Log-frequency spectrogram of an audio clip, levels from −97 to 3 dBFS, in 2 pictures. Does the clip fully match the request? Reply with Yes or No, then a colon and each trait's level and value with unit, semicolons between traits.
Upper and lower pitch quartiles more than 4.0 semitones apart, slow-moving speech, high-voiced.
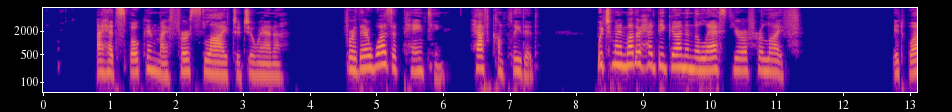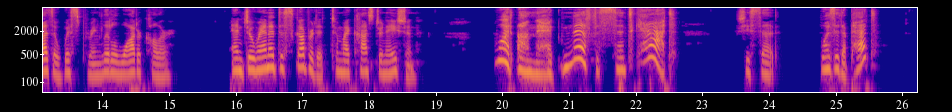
Yes: average, 4.9 semitones; slow, 115 wpm; high, 195 Hz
